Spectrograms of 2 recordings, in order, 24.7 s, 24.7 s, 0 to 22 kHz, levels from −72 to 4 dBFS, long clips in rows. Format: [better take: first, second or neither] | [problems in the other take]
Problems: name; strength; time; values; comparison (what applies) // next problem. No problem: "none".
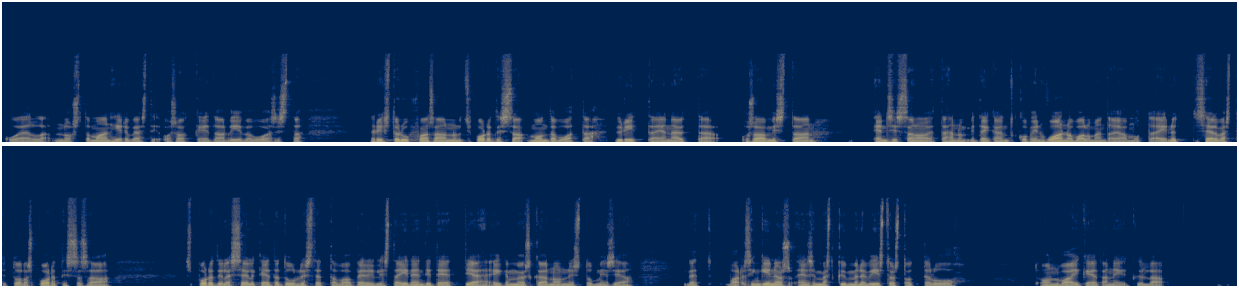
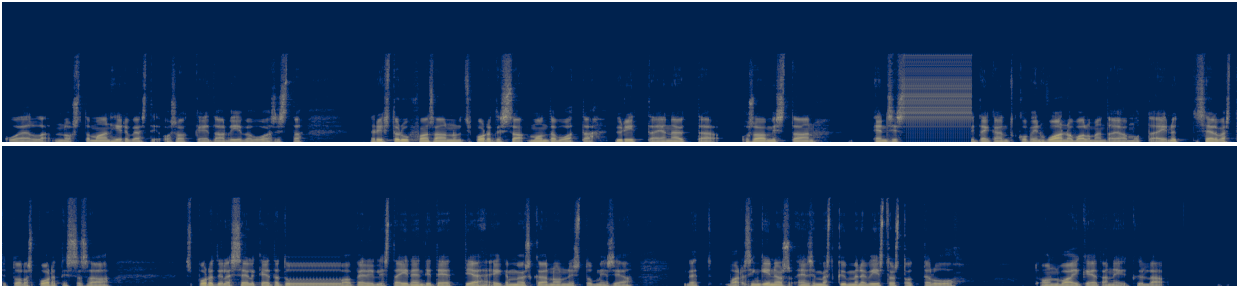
first | audio freezing; at 9 s for 0.5 s and at 15 s for 0.5 s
